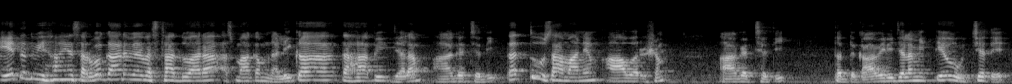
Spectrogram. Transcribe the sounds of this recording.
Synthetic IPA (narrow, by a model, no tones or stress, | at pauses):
eːt̪ɐd̪ʋiɦaːjɐsɐɾʋɐkaːɾɐʋjɐʋɐst̪ʰaːd̪ʋaːɾaːʔɐsmaːkɐmnɐlikaːt̪ɐɦaːpid͡ʒɐlɐmaːɡɐtːt͡ʃʰɐt̪it̪ɐt̪ːusaːmaːnjɐmaːʋɐɾʂɐm | a̰ːɡɐtːʃʰɐt̪i | t̪ɐt̪kaːʋiɾid͡ʒɐlɐmit̪jɐʋɐut͡ʃːjɐt̪eː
